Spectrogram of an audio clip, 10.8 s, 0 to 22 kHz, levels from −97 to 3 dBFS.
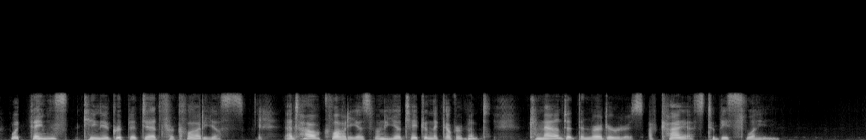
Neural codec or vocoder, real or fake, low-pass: codec, 16 kHz, 1 kbps, FunCodec, trained on Chinese and English, 50 frames a second; fake; 7.2 kHz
